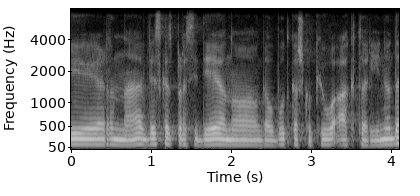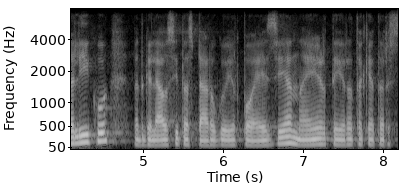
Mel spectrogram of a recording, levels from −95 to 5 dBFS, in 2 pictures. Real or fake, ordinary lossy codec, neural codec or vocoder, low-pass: real; Opus, 24 kbps; none; 7.2 kHz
